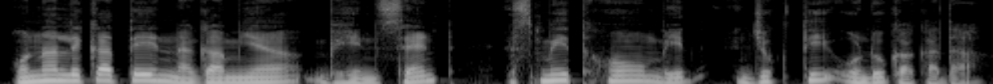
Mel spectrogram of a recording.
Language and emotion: Santali, neutral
